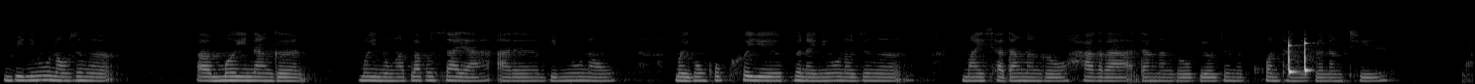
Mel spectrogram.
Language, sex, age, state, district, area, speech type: Bodo, female, 30-45, Assam, Kokrajhar, rural, spontaneous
